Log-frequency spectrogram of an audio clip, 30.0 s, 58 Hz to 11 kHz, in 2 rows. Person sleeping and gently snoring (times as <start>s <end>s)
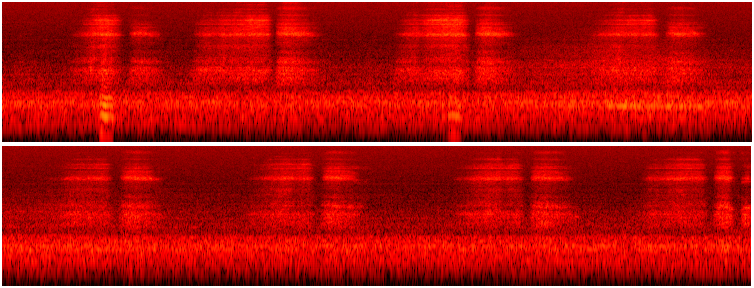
1.6s 2.4s, 8.0s 10.1s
